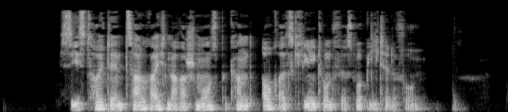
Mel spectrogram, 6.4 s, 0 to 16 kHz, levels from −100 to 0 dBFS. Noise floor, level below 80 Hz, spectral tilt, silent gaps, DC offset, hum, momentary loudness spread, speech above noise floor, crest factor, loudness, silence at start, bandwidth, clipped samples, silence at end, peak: -86 dBFS; -40 dBFS; -5 dB/octave; none; under 0.1%; none; 10 LU; 69 dB; 18 dB; -18 LUFS; 0.75 s; 11.5 kHz; under 0.1%; 0.65 s; 0 dBFS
